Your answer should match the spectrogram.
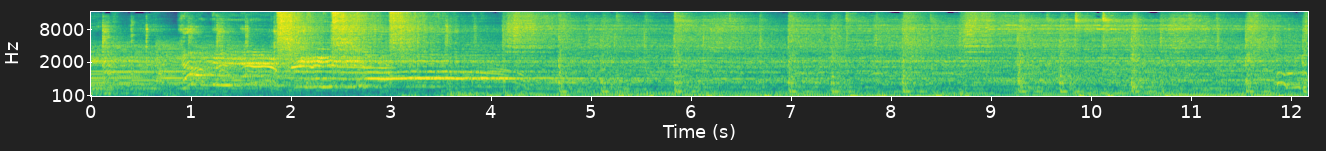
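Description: A live band playing loud through a club PA, heard from within the crowd. A sung vocal line carries the first few seconds, then heavy bass and drums come in about three and a half seconds in.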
